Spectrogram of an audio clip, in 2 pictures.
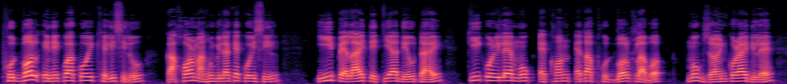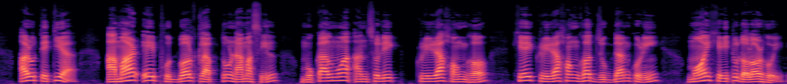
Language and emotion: Assamese, neutral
